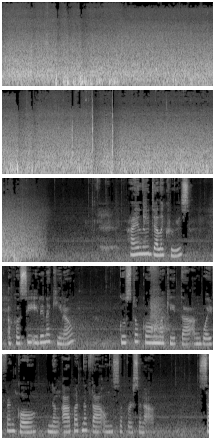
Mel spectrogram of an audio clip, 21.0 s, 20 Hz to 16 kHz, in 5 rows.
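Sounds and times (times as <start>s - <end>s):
wind buffeting microphone: 0.0s - 9.3s.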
